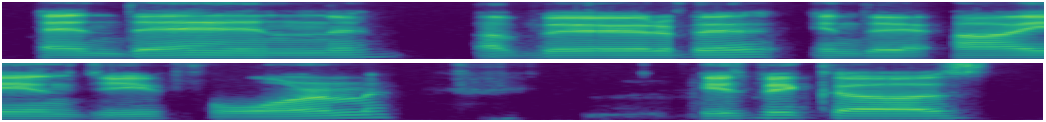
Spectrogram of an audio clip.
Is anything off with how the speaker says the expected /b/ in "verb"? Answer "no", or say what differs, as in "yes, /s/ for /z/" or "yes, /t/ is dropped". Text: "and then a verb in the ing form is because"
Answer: no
